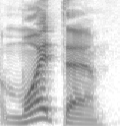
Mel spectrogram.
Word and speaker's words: Mwita: And then we have uh, Moita.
